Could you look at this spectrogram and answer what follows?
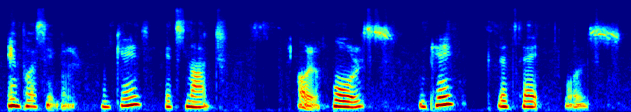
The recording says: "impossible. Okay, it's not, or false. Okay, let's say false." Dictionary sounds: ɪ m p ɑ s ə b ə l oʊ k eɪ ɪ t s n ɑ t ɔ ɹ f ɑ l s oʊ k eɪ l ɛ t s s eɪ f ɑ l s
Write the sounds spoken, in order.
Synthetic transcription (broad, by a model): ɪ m p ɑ s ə b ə l oʊ k eɪ ɪ t s n ɑ t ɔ l f ɑ l s oʊ k eɪ l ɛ t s s eɪ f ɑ l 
